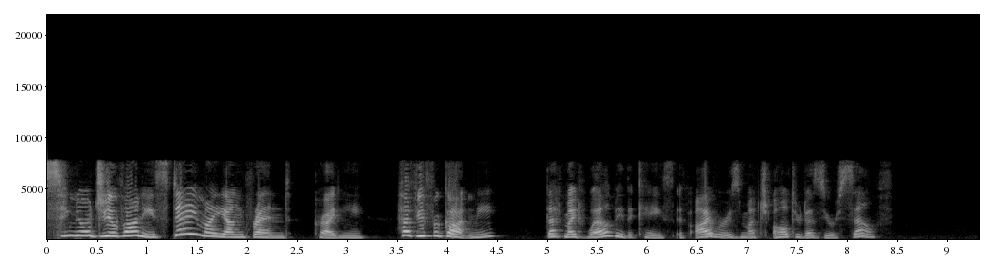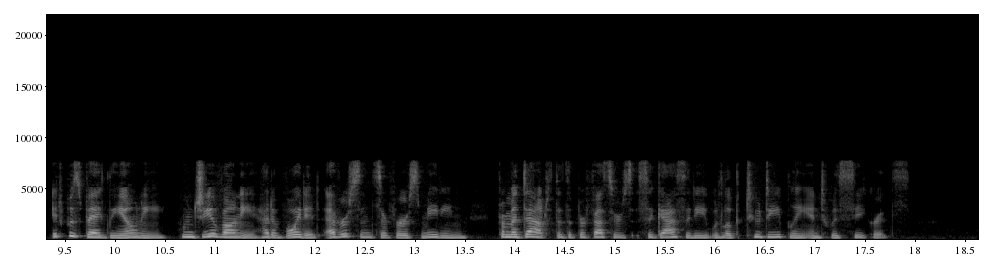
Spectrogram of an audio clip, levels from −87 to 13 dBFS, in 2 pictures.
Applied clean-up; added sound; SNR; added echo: none; none; none; none.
